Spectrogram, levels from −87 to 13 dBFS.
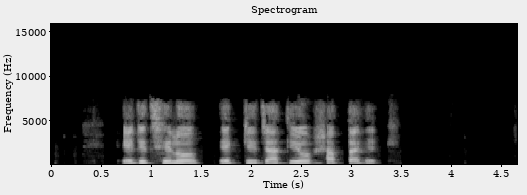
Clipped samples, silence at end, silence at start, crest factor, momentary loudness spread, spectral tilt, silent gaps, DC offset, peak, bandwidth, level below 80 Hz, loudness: under 0.1%; 1.4 s; 0.7 s; 18 dB; 6 LU; -4 dB/octave; 1.53-1.63 s, 2.93-2.97 s; under 0.1%; -2 dBFS; 7.8 kHz; -62 dBFS; -18 LUFS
